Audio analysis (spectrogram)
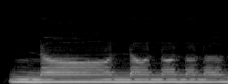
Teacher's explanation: नाक से बोल के देखिए न पांचवा अक्षर हो रहा है कि नहीं हो रहा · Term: अनुनासिक व्यंजन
